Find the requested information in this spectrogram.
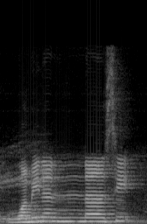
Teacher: सीन को नहीं खींचना क्योंकि बड़ी हरकत है, बगैर खींचे पढ़ेंगे।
